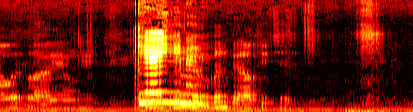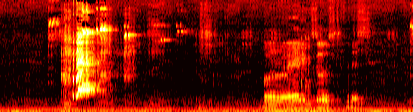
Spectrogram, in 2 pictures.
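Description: A man talks to a dog in an excited voice close by.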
